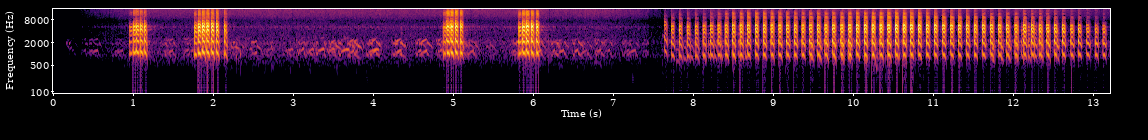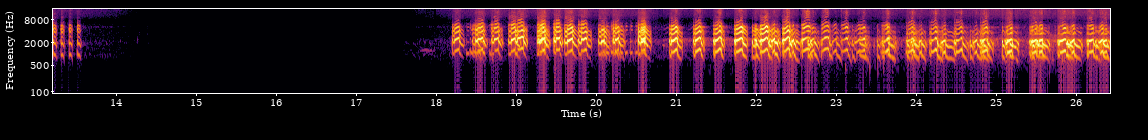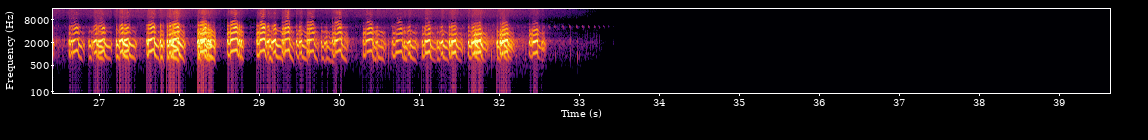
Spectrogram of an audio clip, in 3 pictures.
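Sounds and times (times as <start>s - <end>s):
Black-headed Lapwing pair calling: 0.3s - 13.6s, 17.7s - 33.3s.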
